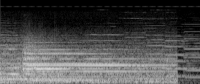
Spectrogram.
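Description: Bells ringing, many tones sounding together and sustaining, cut off abruptly near the end.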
